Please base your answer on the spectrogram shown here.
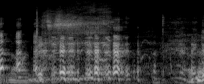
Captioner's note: laughter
